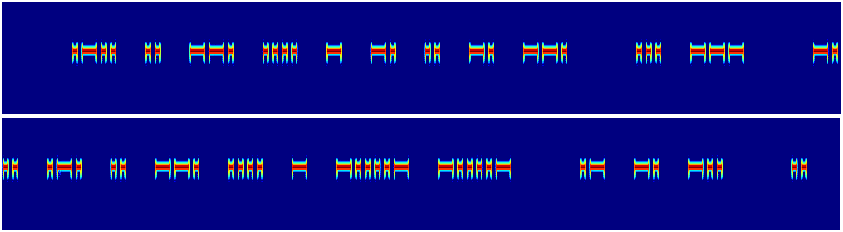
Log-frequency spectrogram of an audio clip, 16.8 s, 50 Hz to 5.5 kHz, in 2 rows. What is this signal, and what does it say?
Morse code, heard as a keyed tone, about 25 wpm, spaced as for 18 wpm, 700 Hz. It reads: LIGHTNING SO BRIGHT-- AND I
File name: Pinocchio / Pinocchio ch7 12 25 ik1hge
